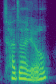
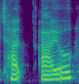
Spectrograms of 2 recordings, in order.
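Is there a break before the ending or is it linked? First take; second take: linked; break. First: The final consonant carries over into the ending. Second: The final consonant stops before a separate ending. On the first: The speaker calls it right. "you say it all together, it carries over" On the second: The speaker calls it wrong. "might be tempted to say tat ayo, but that's not following pronunciation rules"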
